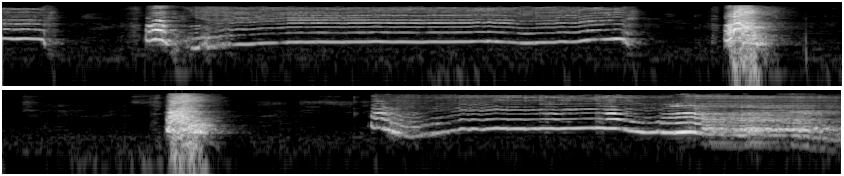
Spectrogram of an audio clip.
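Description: A dog giving long, high-pitched whining howls, broken by two short sharp barks about a second and a half apart; the last howl turns rougher near the end.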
